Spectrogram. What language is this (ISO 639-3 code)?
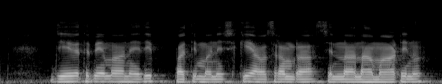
tel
